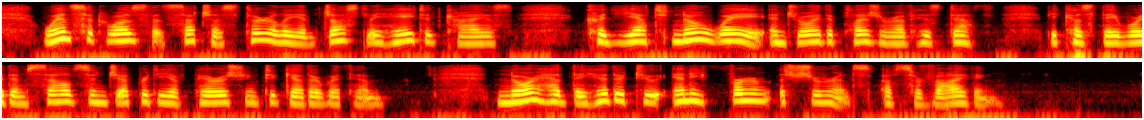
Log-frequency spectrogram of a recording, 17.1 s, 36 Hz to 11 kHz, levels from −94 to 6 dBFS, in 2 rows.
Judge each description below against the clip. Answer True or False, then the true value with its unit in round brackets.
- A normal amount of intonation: True (3.2 semitones)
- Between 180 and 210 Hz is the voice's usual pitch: True (185 Hz)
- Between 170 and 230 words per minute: False (145 wpm)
